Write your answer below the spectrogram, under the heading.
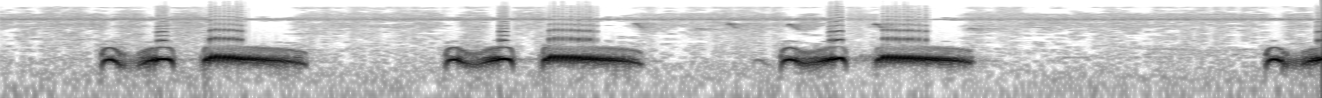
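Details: Lure recording of a spotted dove meant to draw in other doves: paired quick coos then a drawn-out hoarse coo, phrase repeated roughly every one and a half seconds, with a thin constant high-pitched hum behind.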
